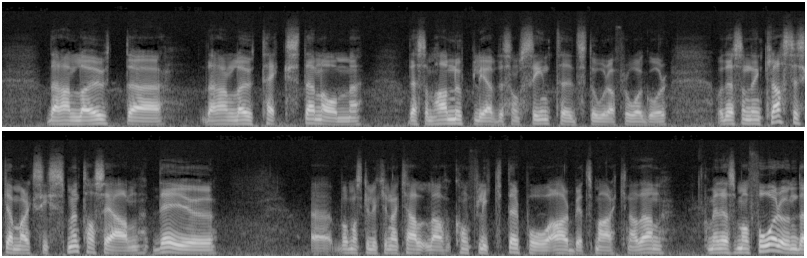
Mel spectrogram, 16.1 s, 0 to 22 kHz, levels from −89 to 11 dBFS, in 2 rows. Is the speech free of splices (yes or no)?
no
